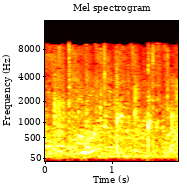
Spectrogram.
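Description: A few scattered hollow pops of pickleball paddles striking a plastic ball, from rallies on other courts, over a murmur of voices.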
